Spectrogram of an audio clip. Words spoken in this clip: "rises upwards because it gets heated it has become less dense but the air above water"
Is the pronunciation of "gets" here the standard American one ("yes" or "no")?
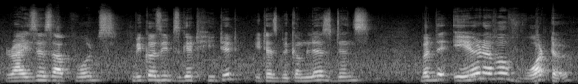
no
